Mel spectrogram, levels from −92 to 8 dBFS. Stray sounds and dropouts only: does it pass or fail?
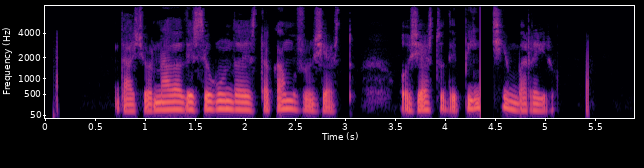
fail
